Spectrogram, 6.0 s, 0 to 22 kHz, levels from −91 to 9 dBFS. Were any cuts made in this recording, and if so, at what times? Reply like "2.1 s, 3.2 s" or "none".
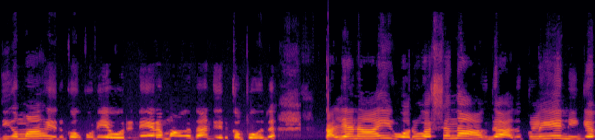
3.0 s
